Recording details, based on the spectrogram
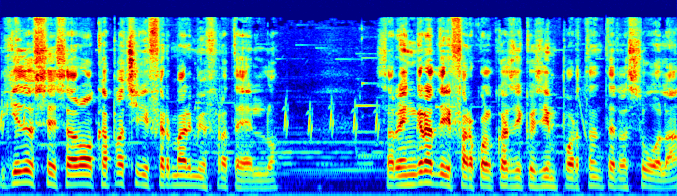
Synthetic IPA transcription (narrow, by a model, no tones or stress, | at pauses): mikʲjɛːd̪osesaɾɔkːapaːt͡ʃed̪ifermaːɾemiːofɾat̪ɛlːo | saɾɔiŋɡɾaːd̪od̪ifaɾekwalkɔːzad̪ikoziːmport̪ant̪elasoːla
